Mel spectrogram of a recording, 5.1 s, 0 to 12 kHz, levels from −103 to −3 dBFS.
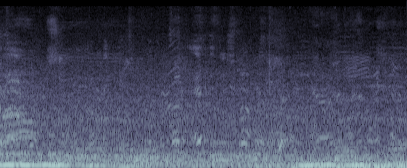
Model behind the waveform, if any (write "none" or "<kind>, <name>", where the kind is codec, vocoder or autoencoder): vocoder, Vocos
